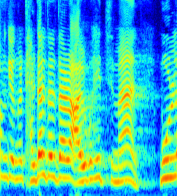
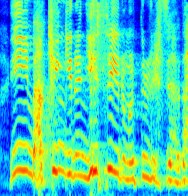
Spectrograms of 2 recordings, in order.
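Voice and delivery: mock-solemn prayer command, raised and loud; 4 semitones higher, 5 dB louder than usual. Stuck driver commanding the blocked road in prayer, retold as loud decree. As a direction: imitate a forceful prayer decree. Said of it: "제가 뭐라고 기도했냐면".

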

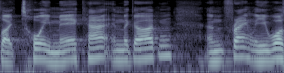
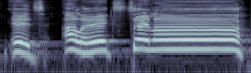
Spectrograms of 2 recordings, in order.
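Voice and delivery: slow, loud, much higher name call; announcer intro; 14 semitones higher, 15 dB louder, much slower than usual. Acted. Announcer bringing the comedian onstage, drawn-out loud call. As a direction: stretch the name out for the crowd.

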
